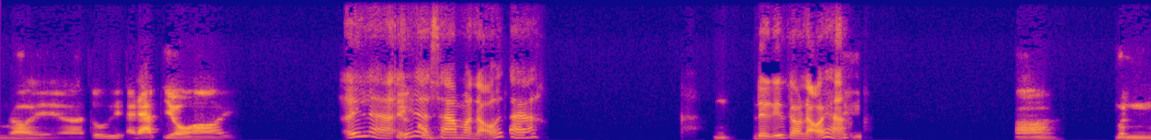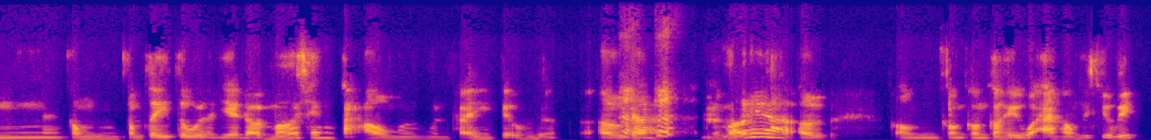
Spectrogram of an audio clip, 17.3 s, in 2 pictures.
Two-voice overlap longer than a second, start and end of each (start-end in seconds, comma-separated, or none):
none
